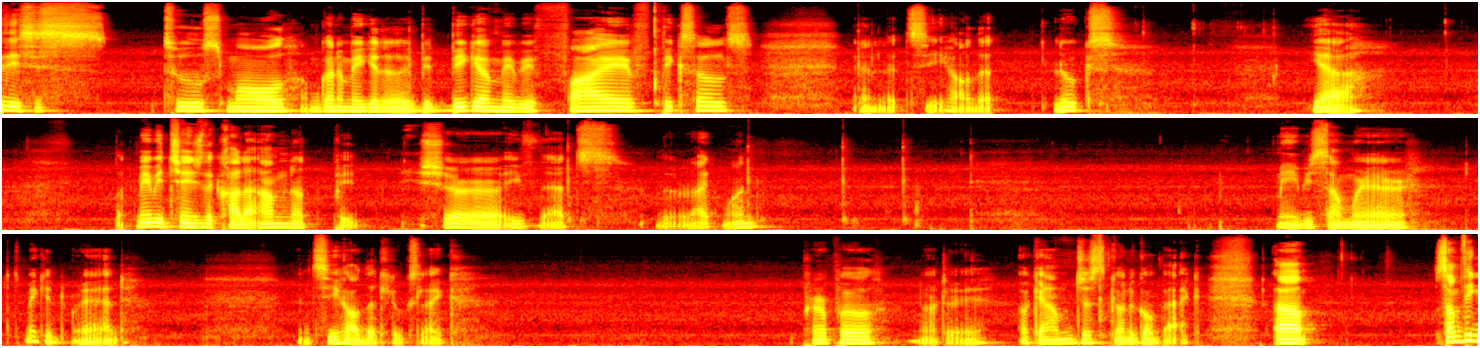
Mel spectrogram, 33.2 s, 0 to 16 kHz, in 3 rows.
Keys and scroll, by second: 0.0 BackSpace, 1.0 BackSpace, 4.1 5, 4.9 Return, 8.9 shift+super+h, 9.2 v, 9.7 shift+Right, 10.1 shift+Up, 10.8 shift+Right, 30.3 BackSpace, 31.1 v.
